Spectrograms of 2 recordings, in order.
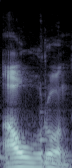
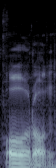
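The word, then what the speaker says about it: Auron: Це курорт Оурон або Аурон, як його називають наші, але по-французьки він читається саме як Оурон.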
